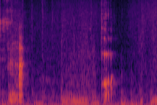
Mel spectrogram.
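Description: Quiet background music holding a steady low chord, with two brief throaty mouth sounds from a woman eating snails: one at the start and one about a second and a half in.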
